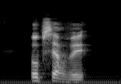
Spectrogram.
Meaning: past participle of observer
- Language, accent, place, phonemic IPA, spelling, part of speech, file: French, France, Lyon, /ɔp.sɛʁ.ve/, observé, verb, LL-Q150 (fra)-observé.wav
